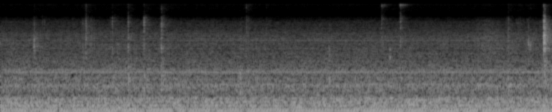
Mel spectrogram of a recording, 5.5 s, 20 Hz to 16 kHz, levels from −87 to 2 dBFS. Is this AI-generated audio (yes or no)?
yes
